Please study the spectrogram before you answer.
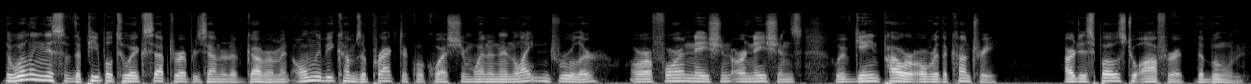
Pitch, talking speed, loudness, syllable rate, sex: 130 Hz, 180 wpm, -17 LUFS, 6.4 syllables/s, male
